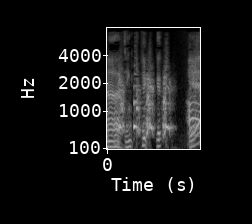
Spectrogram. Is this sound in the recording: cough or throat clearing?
no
